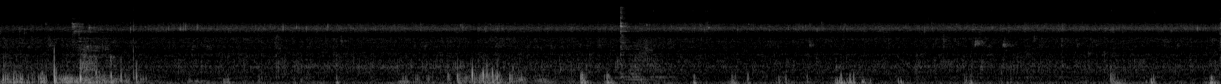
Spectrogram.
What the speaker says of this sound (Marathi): हा कांदा आपल्याला छान ब्राऊन कलरवर तळून घ्यायचा आहे.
